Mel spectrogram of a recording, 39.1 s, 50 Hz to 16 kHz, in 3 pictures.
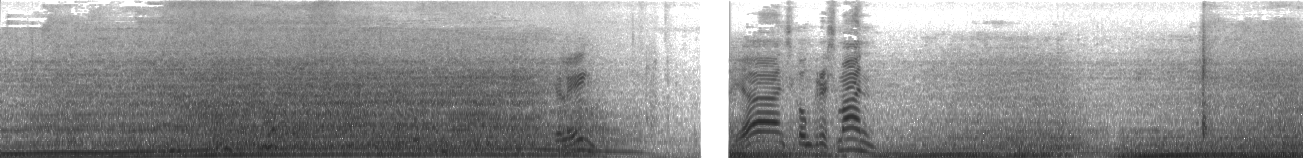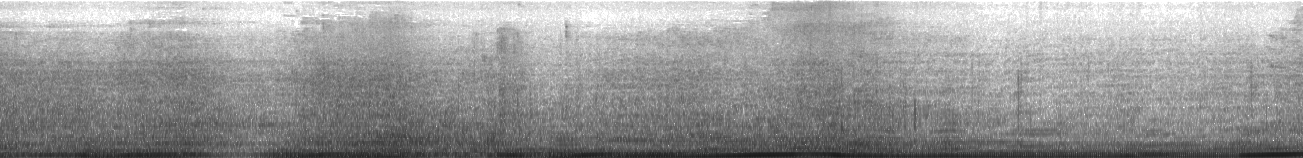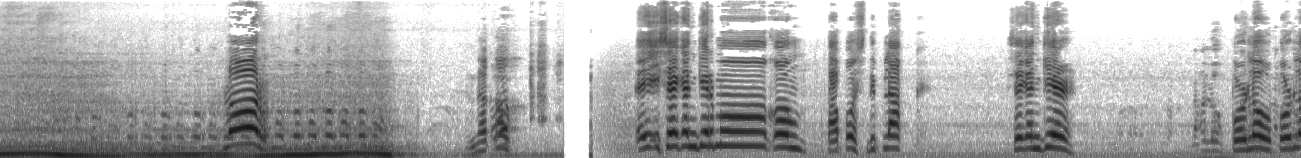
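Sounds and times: engine revving: 0:00.0 - 0:06.5, 0:07.3 - 0:30.4.

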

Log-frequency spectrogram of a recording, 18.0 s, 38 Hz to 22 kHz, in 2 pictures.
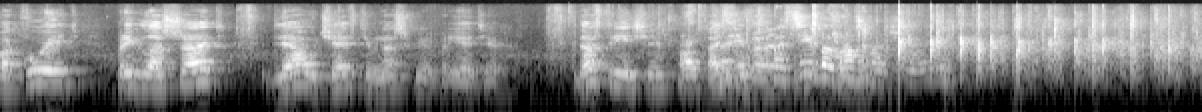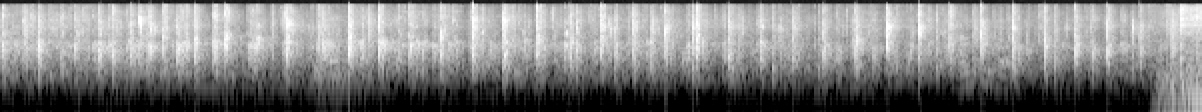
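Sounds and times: people applauding: 0:05.4 - 0:18.0.

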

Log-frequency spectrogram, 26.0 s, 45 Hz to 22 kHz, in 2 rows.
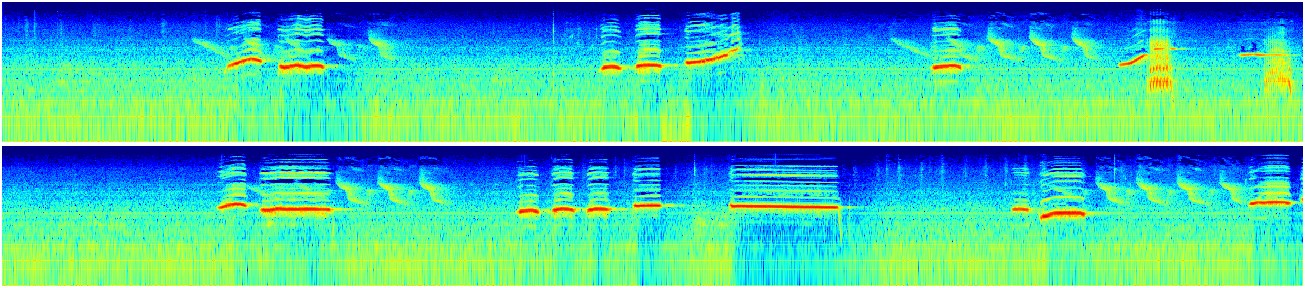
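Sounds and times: parrot whistling: 0:02.2 - 0:03.3, 0:11.2 - 0:11.8, 0:12.4 - 0:13.0.

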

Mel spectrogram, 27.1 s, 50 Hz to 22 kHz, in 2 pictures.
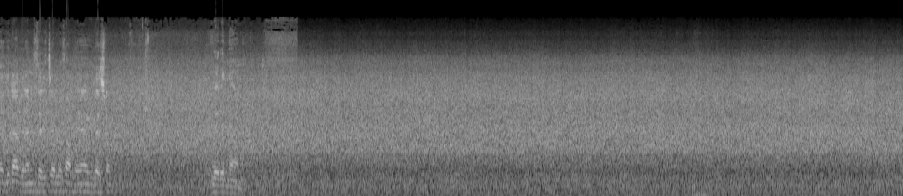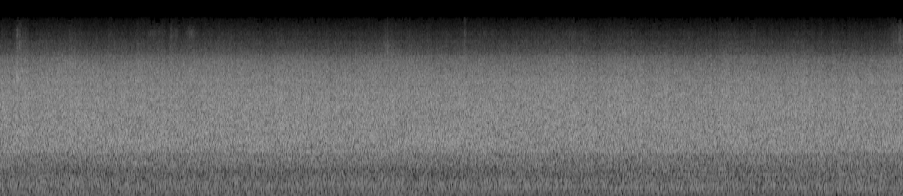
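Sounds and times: low hum: 0:00.0 - 0:04.5, 0:09.3 - 0:13.0
industrial machinery din: 0:00.0 - 0:04.6, 0:09.1 - 0:13.5.

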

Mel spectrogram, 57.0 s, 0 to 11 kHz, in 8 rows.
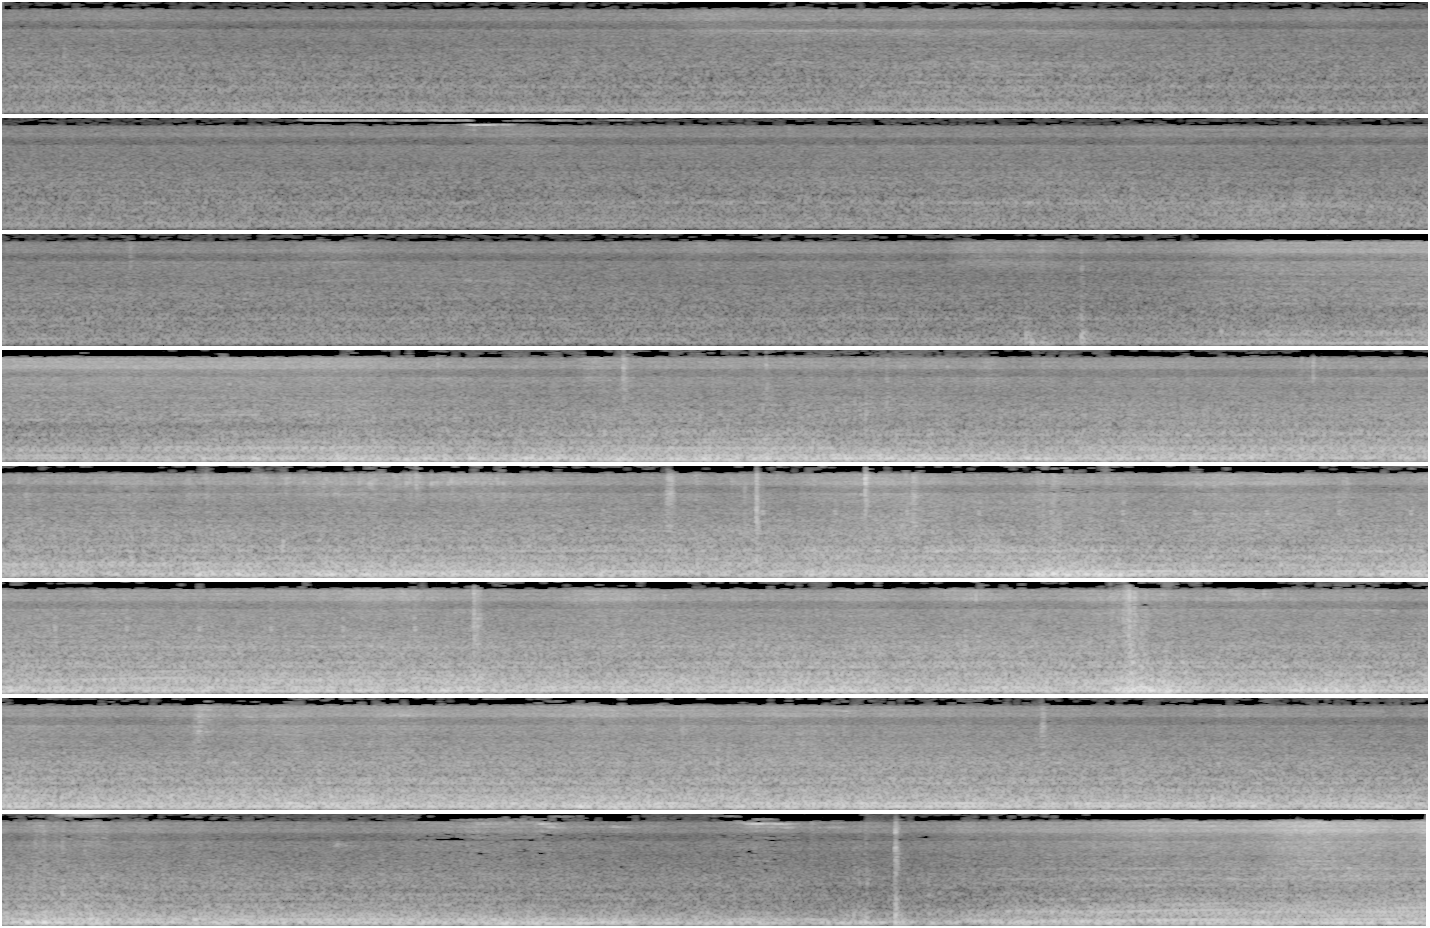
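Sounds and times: car driving rumble: 0:17.7 - 0:57.0.

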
